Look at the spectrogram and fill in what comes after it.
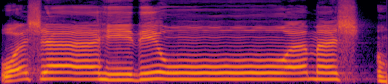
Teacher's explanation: tanwin ketemu dengan wau ya berdengung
